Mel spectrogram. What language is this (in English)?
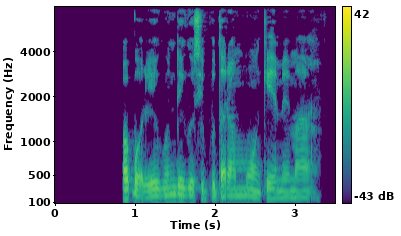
Igbo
